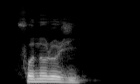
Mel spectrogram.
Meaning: phonology
- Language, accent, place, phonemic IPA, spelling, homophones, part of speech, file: French, France, Lyon, /fɔ.nɔ.lɔ.ʒi/, phonologie, phonologies, noun, LL-Q150 (fra)-phonologie.wav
